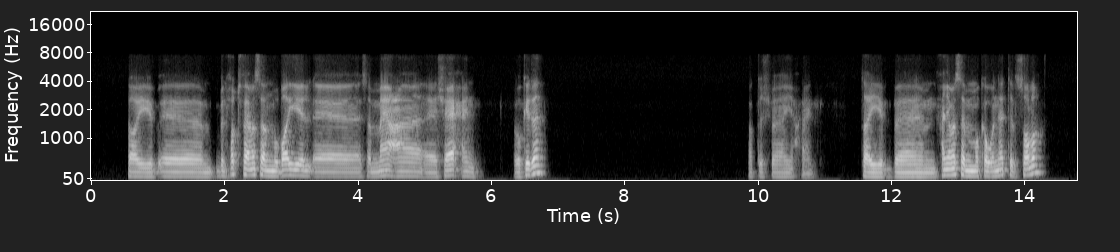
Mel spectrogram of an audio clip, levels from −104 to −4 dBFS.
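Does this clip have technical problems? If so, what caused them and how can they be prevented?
No, there are no technical problems to report here.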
